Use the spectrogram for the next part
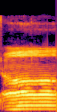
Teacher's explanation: మాత్రలు కొంచెం మనం పలికే సమయాన్ని ఎక్కువ తీసుకుంటే అది కాస్త దీర్ఘం అయిపోతుంది ఇంకా దీర్ఘం ఆ అని మూడు తీసుకుంటే అయిపోతుంది త్రిమాత్రాకారం ప్లుతం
